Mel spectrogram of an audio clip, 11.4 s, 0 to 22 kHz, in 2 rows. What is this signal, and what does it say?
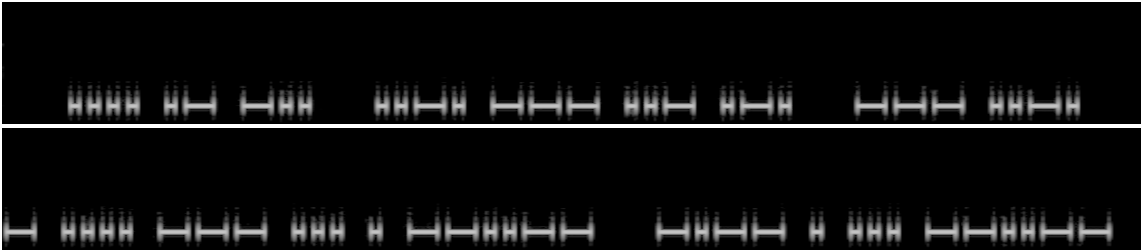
Morse code, heard as a keyed tone, about 25 wpm, 600 Hz. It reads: HAD FOUR OF THOSE, YES,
